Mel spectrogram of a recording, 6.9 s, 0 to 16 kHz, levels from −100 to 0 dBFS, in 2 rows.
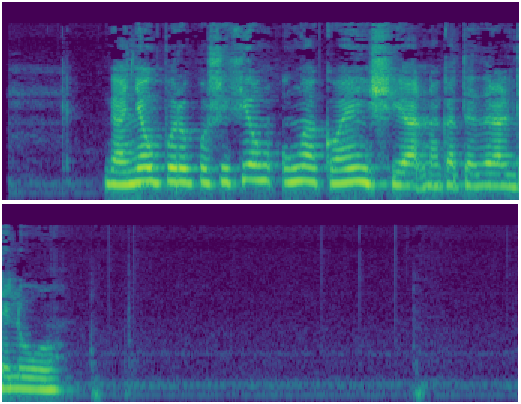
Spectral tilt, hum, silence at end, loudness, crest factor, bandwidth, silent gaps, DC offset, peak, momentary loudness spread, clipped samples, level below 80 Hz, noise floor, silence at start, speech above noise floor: -5 dB/octave; none; 2.8 s; -21 LUFS; 18 dB; 11.5 kHz; none; under 0.1%; -6 dBFS; 8 LU; under 0.1%; -62 dBFS; -64 dBFS; 0.7 s; 43 dB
